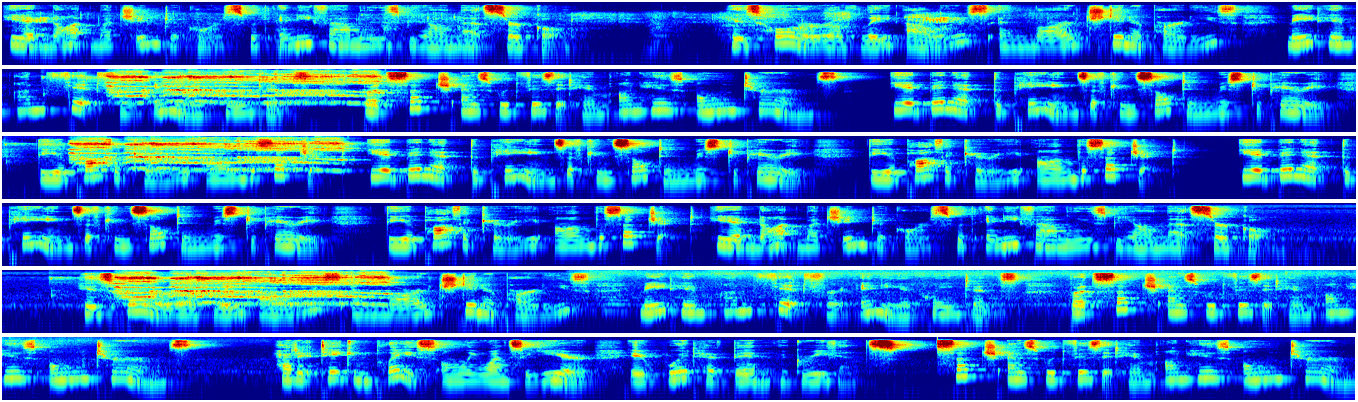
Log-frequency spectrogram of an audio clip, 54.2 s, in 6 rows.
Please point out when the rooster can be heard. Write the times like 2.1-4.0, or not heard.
9.3-11.6, 18.1-20.4, 36.4-38.8.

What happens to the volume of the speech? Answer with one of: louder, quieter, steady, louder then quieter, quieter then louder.
steady.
